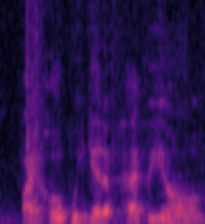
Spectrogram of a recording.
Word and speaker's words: papillon: hope we get a papillon like our neighbor's dog you say it like a happy young and in french that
